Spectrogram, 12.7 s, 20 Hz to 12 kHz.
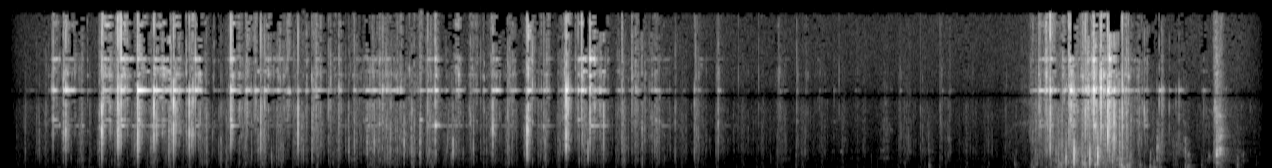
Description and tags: Dog scratching and shaking
Recorded on Marantz PMD661 with Rode NTG-2.
A dog (Staffordshire Bull Terrier) with a metal collar tag scratching itself then shaking.
tag, scratch, staffie, dog, collar, scratching, staffordshire-bull-terrier, shake, shaking, metal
